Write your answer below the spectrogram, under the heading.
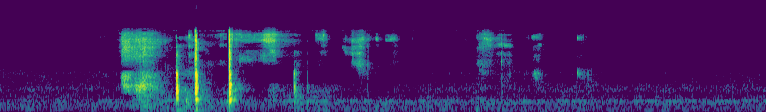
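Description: A short scrape, then three sharp clicks in quick succession and a fainter fourth click about half a second later, like objects being handled and knocked together.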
